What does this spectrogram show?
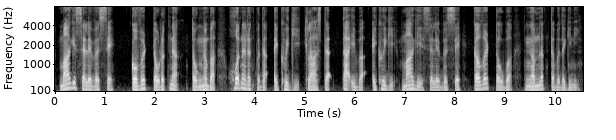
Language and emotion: Manipuri, neutral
